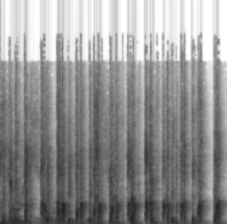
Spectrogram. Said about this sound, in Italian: Facciamo un applauso.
